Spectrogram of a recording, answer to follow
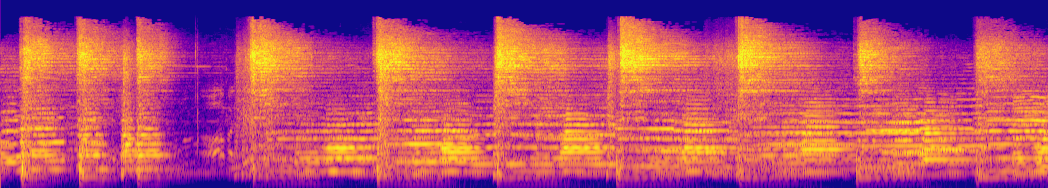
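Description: Brass band (trombones, trumpets or flugelhorns, tuba and saxophone over a bass drum) playing a slow march. The bass drum beats steadily about once every second and a quarter, with a short break in the playing about two seconds in before the full band comes back.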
